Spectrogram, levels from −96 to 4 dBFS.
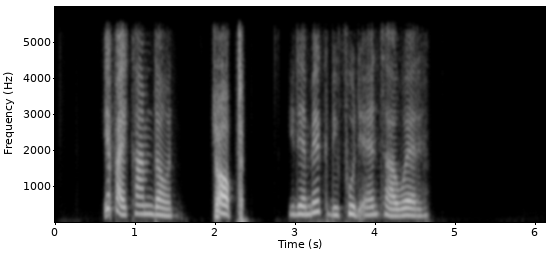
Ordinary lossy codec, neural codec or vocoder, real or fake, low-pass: none; codec, 16 kHz, 0.5 kbps, X-Codec, WavLM features, trained on Multilingual LibriSpeech; fake; 5.4 kHz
